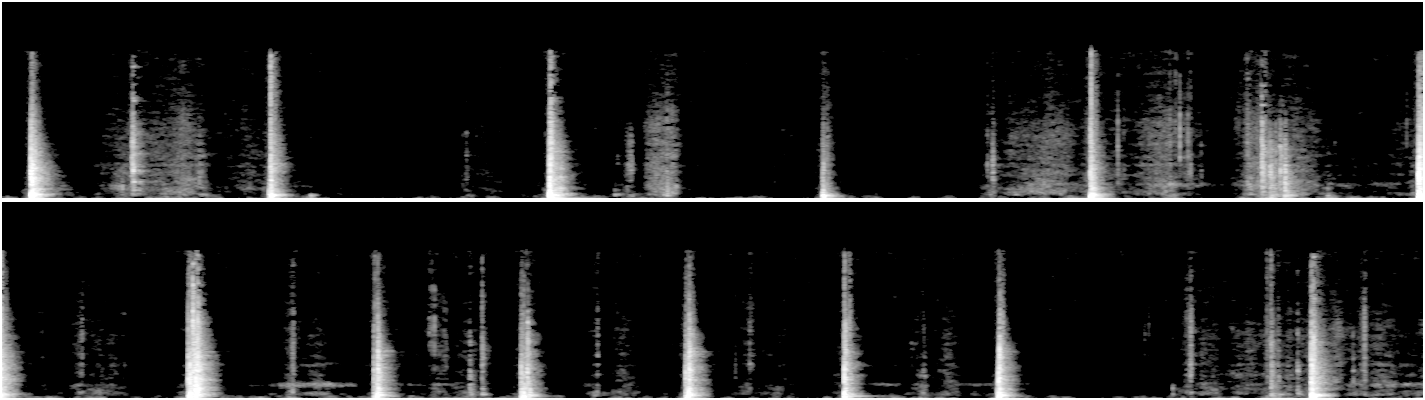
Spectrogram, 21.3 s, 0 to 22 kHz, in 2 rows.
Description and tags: Footsteps-Step Ladder-Metal-01
This is the sound of someone stepping/walk in place on a metal step ladder. It has a sort of flimsy metal walkway sound too it.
